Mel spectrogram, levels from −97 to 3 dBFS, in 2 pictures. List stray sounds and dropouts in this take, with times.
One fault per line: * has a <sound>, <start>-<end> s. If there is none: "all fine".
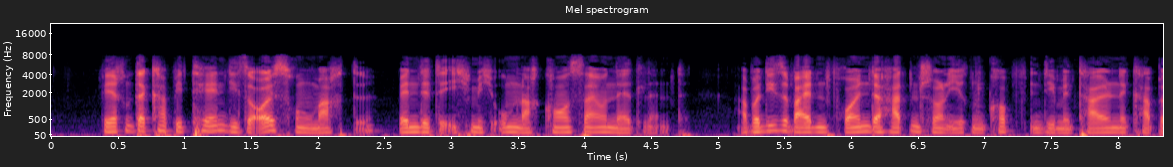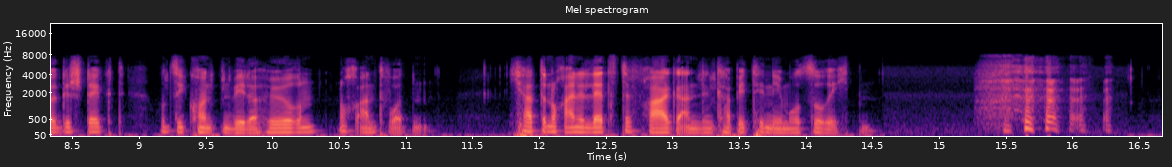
* has a laugh, 15.3-16.3 s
